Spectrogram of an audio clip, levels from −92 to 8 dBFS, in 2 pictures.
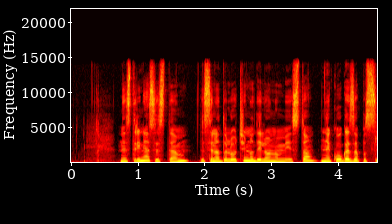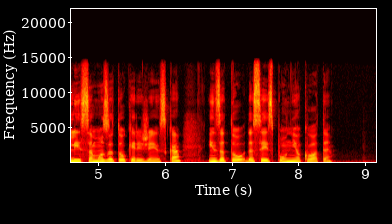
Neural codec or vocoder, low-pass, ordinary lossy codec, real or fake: none; 14.4 kHz; none; real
